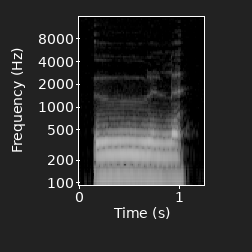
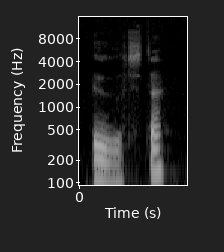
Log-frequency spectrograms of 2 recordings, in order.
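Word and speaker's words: ulsda: In this word, the I with the L will be silent, and you can pronounce the L sound with the U like this. Ulsta. Ulsta. Ulsta.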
